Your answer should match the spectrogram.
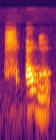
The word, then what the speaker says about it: hour: H-O-U-R, our, H is silent here, and last time just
